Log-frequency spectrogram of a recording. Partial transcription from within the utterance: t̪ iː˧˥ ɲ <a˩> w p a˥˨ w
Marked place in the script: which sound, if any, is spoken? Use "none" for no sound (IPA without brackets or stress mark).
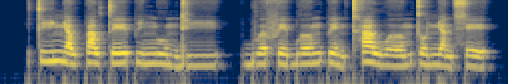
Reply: a˩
